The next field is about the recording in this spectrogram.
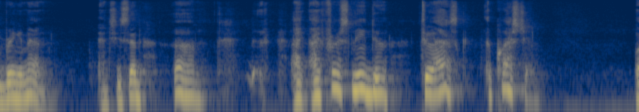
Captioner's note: voix hésitante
